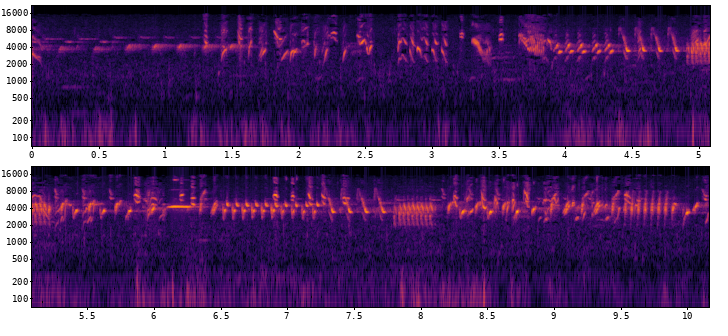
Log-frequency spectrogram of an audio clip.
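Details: Long, uninterrupted goldfinch song recorded in nature, layered and full: dense tinkling twitters, buzzy trills and clear whistled notes running continuously for ten seconds.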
